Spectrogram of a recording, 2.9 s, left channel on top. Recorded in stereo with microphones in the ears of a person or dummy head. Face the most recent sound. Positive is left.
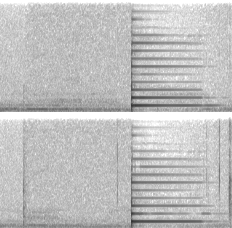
turn(degrees=0)  # may be behind; listen again after turning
